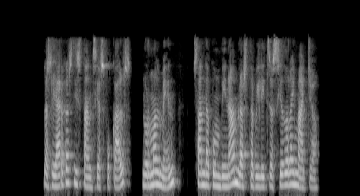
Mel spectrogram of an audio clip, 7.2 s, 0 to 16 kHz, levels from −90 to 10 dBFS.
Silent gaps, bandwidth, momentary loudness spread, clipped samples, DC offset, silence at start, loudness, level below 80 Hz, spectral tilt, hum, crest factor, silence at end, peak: 2.64-2.83 s, 3.68-3.86 s; 8 kHz; 9 LU; under 0.1%; under 0.1%; 0.85 s; -17 LUFS; -62 dBFS; -4 dB/octave; none; 18 dB; 0.85 s; 0 dBFS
